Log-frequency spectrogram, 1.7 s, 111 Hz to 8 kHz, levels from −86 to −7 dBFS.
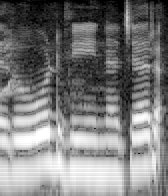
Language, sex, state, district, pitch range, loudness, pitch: Hindi, female, Jharkhand, Ranchi, 185-210 Hz, -12 LUFS, 195 Hz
